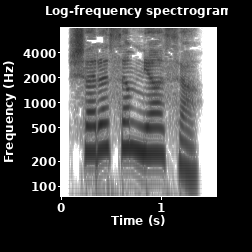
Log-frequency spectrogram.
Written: ಶರಸಂನ್ಯಾಸ

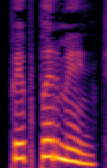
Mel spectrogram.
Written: ಪೆಪ್ಪರ್ಮಿಂಟು

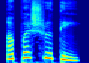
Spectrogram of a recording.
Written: ಅಪಶ್ರುತಿ

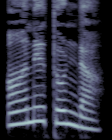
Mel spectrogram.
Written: ಆನೆತೊಂಡ

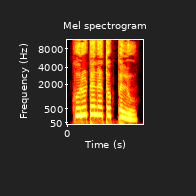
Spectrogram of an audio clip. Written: ಕುರುಟನತೊಪ್ಪಲು

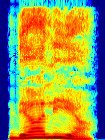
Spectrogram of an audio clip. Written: ಡ್ಯಾಲಿಯಾ

